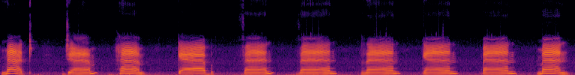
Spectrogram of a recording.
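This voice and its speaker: Woman, teacher, high voice, very slow and drawn out, faint background noise. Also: fairly even intonation, sharp tone, rough recording. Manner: slow, drawn-out reading aloud of words for children to repeat. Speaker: primary school teacher. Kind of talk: online lesson for young children.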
